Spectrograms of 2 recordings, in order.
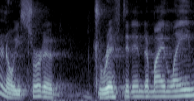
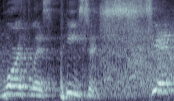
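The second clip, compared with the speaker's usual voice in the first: slow road-rage insult; 3 semitones higher, 4 dB louder, much slower than usual. Retold or imitated. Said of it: "this came out of my mouth".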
